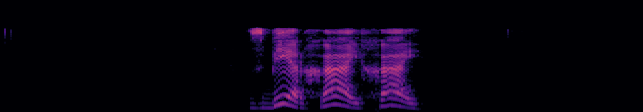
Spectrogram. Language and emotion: Russian, positive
